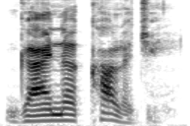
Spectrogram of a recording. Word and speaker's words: gynecology: Ngoại lệ nữa là G-Y phát âm là Guy trong chữ gynecology. G-Y-N-E-C-O-L-O-G-Y. Gynecology là môn sản phụ khoa, bệnh phụ nữ.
